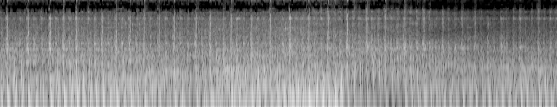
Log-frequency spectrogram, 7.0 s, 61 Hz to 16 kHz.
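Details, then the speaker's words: Go-kart small single-cylinder engine just fitted with a new 30mm carburetor: thumps along steadily at about three firings a second with no misses or stumbles, with much more power; clean normal running. "a it's running good seems like it's all working it has so much more power"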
